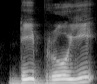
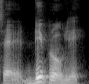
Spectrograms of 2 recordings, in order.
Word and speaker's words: de Broglie: revolutionary idea proposed by the French physicist known as de Broglie, or with the usual pronunciation we call him as de Broglie, and that is de Broglie hypothesis of matter waves.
